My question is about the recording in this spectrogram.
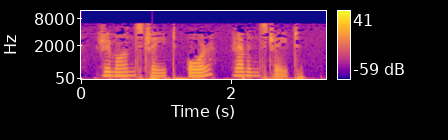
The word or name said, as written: remonstrate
